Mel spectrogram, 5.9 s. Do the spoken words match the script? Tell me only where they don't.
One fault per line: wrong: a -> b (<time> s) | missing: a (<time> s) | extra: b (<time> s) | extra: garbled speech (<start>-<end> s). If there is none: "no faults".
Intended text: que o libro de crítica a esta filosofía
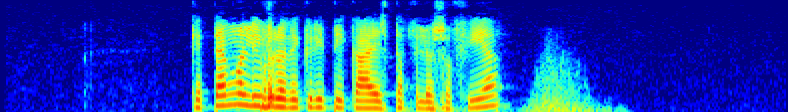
extra: ten (1.6 s)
